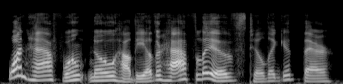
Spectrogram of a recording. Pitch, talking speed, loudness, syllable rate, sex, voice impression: 185 Hz, 225 wpm, -18 LUFS, 5.3 syllables/s, female, feminine, middle-aged, tensed, powerful, hard, clear, intellectual, lively, slightly strict, intense, sharp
